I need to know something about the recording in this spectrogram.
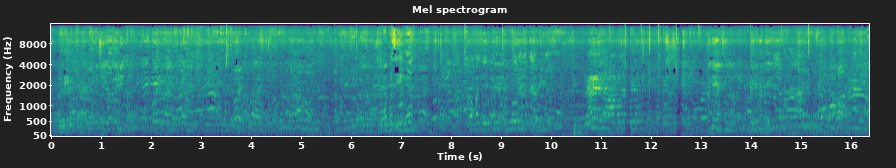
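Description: A crowd of people chatters loudly in an echoing hall.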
